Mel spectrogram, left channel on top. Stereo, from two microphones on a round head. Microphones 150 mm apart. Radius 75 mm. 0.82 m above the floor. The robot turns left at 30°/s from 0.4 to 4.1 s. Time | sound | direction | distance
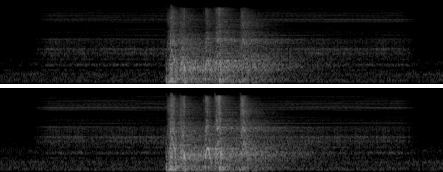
1.7 | a zipper | 10° right (ahead or behind) | 0.9 m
